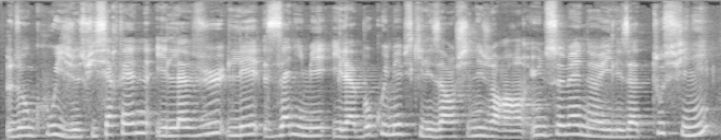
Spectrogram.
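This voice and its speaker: This young book vlogger has a mellow, medium-pitched voice and a moderate pace with hardly any pauses. She chats casually about the books she bought, full of fillers and self-mockery, and the room sounds echoey.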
